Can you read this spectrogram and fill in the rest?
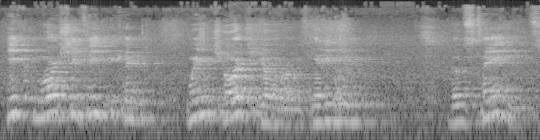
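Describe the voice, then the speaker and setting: A man acts out a frail old grandfather in a stage play read-through, wistful and halting, with a fairly high voice that often trails off. The sound is very echoey and noisy, as if caught far across a hall. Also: animated, mellow. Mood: bitter, reproachful. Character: frail, ailing old grandfather, wistful, tender, testy with his son. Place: theatre room, far from the mic.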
